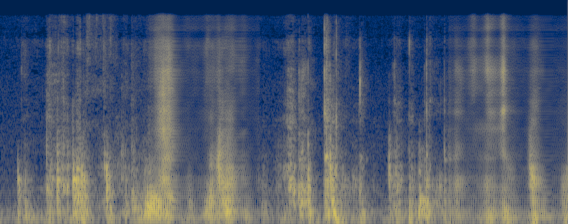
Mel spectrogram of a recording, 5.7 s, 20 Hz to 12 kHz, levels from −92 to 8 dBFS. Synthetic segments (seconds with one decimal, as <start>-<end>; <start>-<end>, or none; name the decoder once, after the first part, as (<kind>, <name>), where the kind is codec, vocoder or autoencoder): 1.5-2.6 (vocoder, Vocos); 4.5-5.7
